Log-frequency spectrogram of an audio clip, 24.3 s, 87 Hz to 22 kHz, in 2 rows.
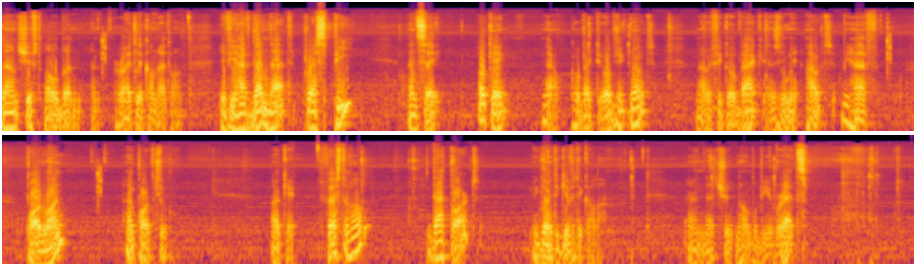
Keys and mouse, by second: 1.4-3.5 drag, 4.5 p, 11.9 right click, 15.2-18.4 middle drag, 21.9-24.3 drag.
